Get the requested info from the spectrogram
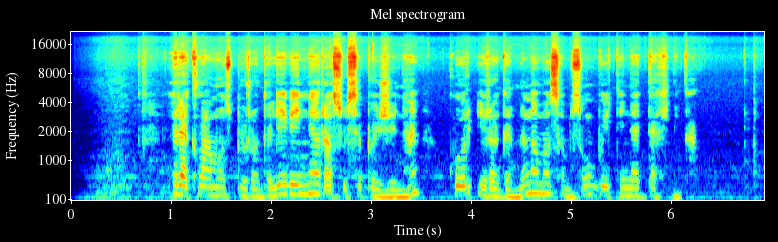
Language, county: Lithuanian, Vilnius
